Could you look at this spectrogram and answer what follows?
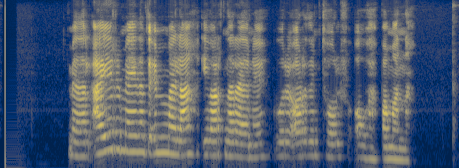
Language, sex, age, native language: Icelandic, female, 40-49, Icelandic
